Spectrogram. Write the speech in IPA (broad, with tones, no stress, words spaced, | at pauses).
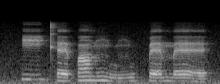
iː˦kʰɛ˨pã˦m ŋu˨ŋu˦k͡pɛ˦ mɛ˦˨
